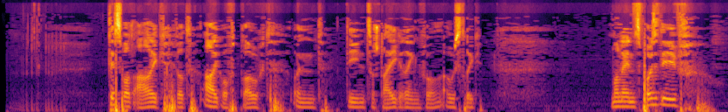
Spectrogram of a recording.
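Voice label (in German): "arg", schwäbisch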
